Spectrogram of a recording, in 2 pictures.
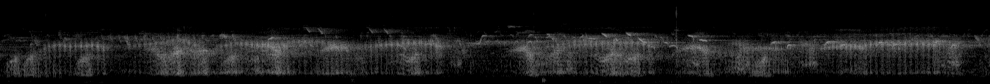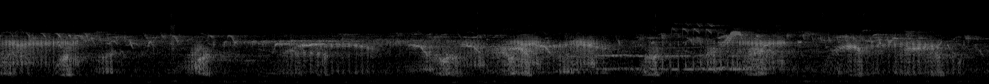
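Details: Frogs croaking at sunrise over a small foggy lake on a forest edge, a steady dense rasping chorus with pulsed croaks throughout and a few whistled bird calls toward the end.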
